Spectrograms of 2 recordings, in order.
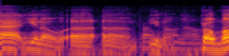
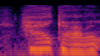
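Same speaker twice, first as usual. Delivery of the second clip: soft, slightly breathless put-on little-girl voice; 8 dB quieter than usual. Telling how a little girl came up at drop-off: imitating a little girl's breathless voice. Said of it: "this little breathless voice goes".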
